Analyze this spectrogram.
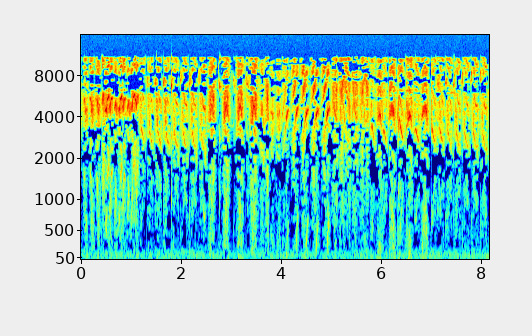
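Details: Grey seedeater, known locally as mochuelo, in continuous rapid song: a dense stream of high chirps, trills and short whistled notes repeated several times per second without pause.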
